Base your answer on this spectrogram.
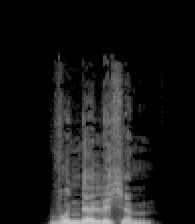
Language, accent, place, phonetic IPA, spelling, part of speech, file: German, Germany, Berlin, [ˈvʊndɐlɪçm̩], wunderlichem, adjective, De-wunderlichem.ogg
- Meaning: strong dative masculine/neuter singular of wunderlich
